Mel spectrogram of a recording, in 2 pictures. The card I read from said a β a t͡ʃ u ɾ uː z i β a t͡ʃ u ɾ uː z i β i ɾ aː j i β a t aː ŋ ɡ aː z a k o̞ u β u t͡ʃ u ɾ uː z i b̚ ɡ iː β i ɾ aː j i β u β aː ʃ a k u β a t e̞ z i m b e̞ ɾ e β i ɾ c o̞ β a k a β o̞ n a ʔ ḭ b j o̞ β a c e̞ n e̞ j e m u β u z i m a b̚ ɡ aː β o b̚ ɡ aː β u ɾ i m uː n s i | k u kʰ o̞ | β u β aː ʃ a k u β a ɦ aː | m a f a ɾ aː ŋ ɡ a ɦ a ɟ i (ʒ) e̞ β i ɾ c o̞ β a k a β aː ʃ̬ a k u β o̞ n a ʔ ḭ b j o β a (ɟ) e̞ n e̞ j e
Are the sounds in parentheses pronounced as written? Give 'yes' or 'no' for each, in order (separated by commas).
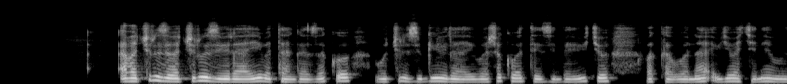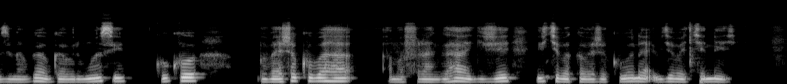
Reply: yes, no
